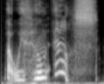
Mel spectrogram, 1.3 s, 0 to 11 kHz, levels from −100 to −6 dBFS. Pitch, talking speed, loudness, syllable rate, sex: 280 Hz, 185 wpm, -18 LUFS, 5.2 syllables/s, female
